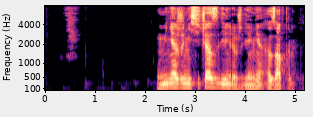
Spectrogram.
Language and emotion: Russian, neutral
